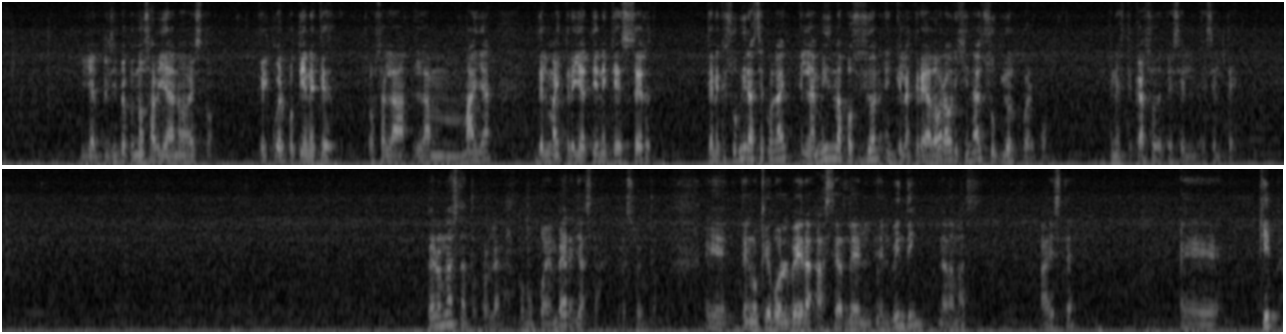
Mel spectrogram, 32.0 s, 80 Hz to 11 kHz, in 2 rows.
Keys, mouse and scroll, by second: 0.4 middle click, 1.3 KP_1, 1.6 z, 1.9 scroll up 3, 2.2 shift+middle click, 2.9 right click, 3.9 g, 5.7 right click, 6.1 g, 7.1 right click, 8.0 right click, 8.4 g, 9.5 right click, 10.1 right click, 10.5 g, 12.0 right click, 12.5 g, 13.7 right click, 14.1 g, 15.3 z, 15.6 middle click, 16.5 right click, 17.2 right click, 17.5 middle click, 18.4 click, 19.6 click, 20.3 middle click, 20.8-21.3 scroll down 7, 21.2 Tab, 21.3 middle click, 21.8 shift+scroll down 1, 21.9 shift+middle click, 22.6 KP_1, 23.1 scroll down 2, 23.5 shift+middle click, 24.5 right click, 26.0-27.0 scroll up 18, 28.6 shift+right click, 30.2-30.9 scroll down 15.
